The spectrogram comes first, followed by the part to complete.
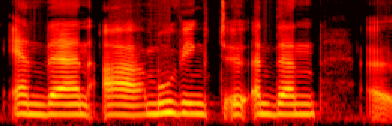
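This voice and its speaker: In a very clean recording over a silent background, a woman with a medium-pitched voice talks at a fairly slow pace in a monotone, flat intonation. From former Soviet Union. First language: not English (third language). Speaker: author. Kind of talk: personal storytelling monologue. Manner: halting, with fillers.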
